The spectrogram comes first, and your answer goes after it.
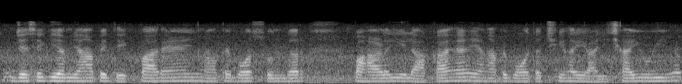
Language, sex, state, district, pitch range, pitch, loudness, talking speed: Hindi, male, Bihar, Jahanabad, 145-160 Hz, 150 Hz, -18 LUFS, 210 wpm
